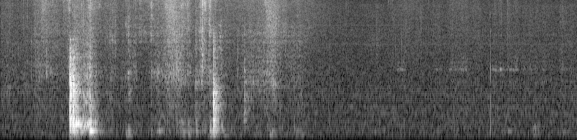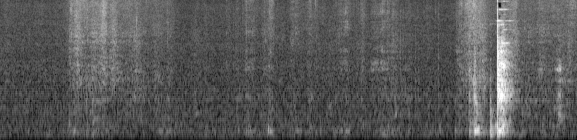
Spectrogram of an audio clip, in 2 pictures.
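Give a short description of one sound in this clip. A wooden tool knocks on a wooden board.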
